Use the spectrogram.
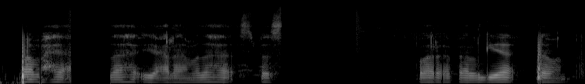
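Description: It's a short speech clip with two separate problems. There's a gap between stream segments at 0.39 s and again at 4.41 s: a hard-edged hole of about 18 ms each time, exactly 4 s apart. That's where the segment timestamps don't quite meet and the player pads the join with silence, so nothing is actually lost. There are also two wireless microphone squelch dropouts, from 0.62 to 1.15 s and from 2.68 to 3.68 s. In each one, the radio link fades and you get a rise of hiss before the receiver's squelch cuts the output to near silence, for about 0.4 s the first time and about 0.75 s the second, and then the signal comes back.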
